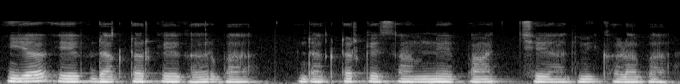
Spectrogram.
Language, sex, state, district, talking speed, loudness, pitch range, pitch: Hindi, male, Chhattisgarh, Balrampur, 125 wpm, -13 LUFS, 120-130 Hz, 125 Hz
